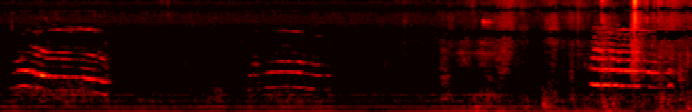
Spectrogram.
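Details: Indoor female cat meowing at night to go outside: three separate meows, a longer one first, a shorter one about two seconds later, another near the end, with soft rustling and a person's voice in between.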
